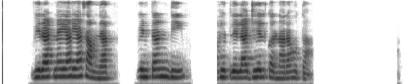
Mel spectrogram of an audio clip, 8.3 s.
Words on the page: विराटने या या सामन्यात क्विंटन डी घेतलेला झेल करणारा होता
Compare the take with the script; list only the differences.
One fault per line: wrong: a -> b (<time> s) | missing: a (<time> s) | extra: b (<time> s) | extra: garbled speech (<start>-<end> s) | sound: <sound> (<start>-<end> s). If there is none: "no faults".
no faults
